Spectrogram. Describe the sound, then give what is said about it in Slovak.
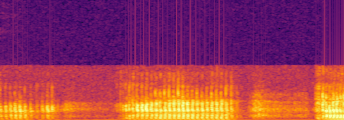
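A gorilla huffs and snorts, a few loud breathy, rasping bursts with a longer rumbling grunt in the middle, with no talking. “To je takéto fúňanie gorily.”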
